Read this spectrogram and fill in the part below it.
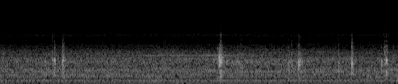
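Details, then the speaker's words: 1998 Dodge Intrepid, engine running: steady full-speed cooling fan rush with a few light clicks. The fans run constantly from start-up and the temperature gauge never moves. A new relay made no difference, so a faulty temperature switch or its connector is suspected. "yeah I got a spare a relay for now fans are running full speed now with the with the relays in there so we know it's not really"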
